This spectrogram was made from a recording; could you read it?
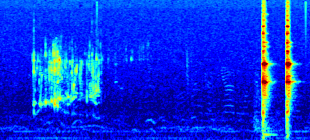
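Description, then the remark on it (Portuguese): A brief splash of liquid being poured, then after a quiet pause two bright, ringing glass clinks in quick succession, fairly loud, as glasses are touched together in a final toast. “Mas, acho que devemos fazer um último brinde, o seu último brinde.”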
